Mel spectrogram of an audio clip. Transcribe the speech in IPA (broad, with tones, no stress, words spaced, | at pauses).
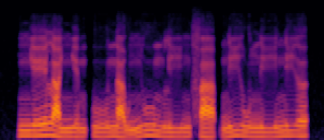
ɲeː˧˥la˩ ɲe˩˧mʔuː˩˧na˩w ɲuː˥˨mliː˩˧ŋfaː˧˩p̚niː˥˨w niː˩˧ni˧ə̯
